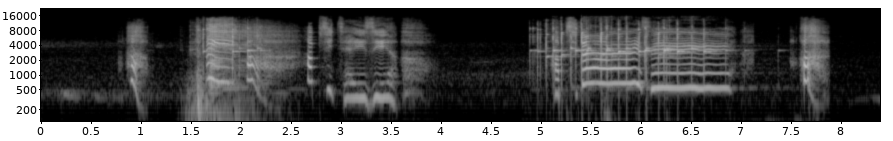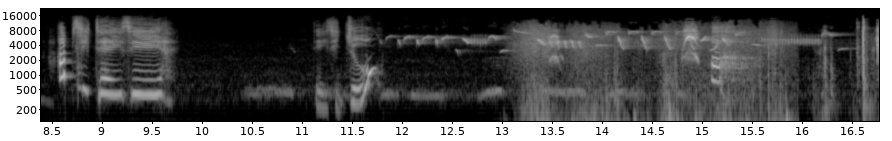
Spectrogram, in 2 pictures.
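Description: A young woman speaks in a high, playful voice nearby.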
